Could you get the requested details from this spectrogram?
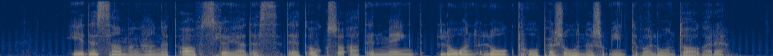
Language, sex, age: Swedish, female, 37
